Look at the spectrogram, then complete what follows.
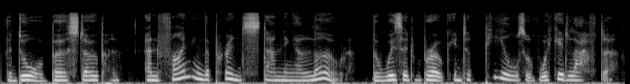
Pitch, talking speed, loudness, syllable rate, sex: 210 Hz, 170 wpm, -18 LUFS, 5.1 syllables/s, female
